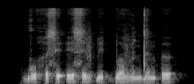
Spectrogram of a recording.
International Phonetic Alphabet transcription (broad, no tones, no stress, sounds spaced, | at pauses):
ɡ o h ə s e ʔ e s e v ɓ e ɡ͡b ʌ v u n d ə n ʔ ə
